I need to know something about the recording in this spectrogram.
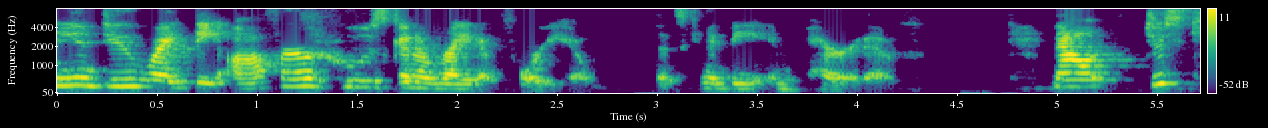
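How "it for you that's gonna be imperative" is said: whisper. Real, not acted. Coach stressing key point.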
